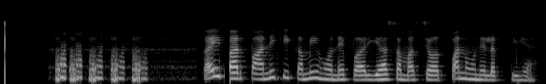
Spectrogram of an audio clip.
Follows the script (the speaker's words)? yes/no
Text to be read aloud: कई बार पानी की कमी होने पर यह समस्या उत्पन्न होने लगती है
yes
